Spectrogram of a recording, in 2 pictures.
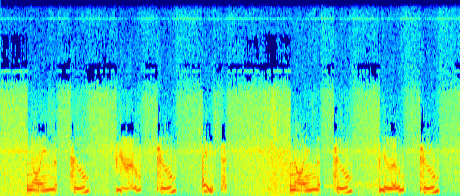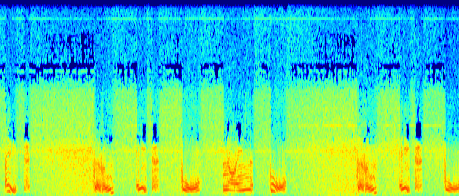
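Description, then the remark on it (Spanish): Over a constant hiss of shortwave static, a distorted voice reads out short, evenly spaced numbers in a steady rhythm: an original broadcast of the Lincoln Poacher numbers station, the most powerful numbers station known, which broadcast numbers for decades. “Estos números que escucháis corresponden a una emisión original de la estación de números más potente que se conoce.”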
